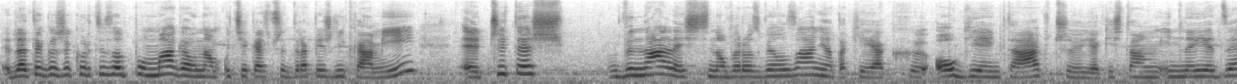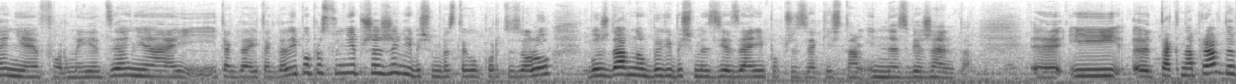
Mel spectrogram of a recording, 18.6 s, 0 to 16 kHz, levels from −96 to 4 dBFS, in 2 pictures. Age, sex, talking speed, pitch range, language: 20-39, female, 150 wpm, 230-290 Hz, Polish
